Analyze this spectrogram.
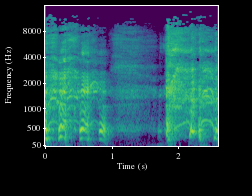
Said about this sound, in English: Even though I just coughed there, that's just because my throat's getting dry.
